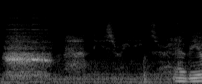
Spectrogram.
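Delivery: a weary aside, whispered; tired whisper. Real, not acted. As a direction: whisper it to yourself, worn out. Sighing over heavy readings.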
